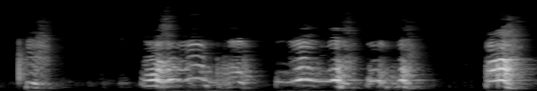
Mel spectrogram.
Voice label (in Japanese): ダメージボイス; ポーズリクエストに応える回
